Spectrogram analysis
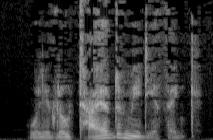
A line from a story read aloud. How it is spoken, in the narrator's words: He murmured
